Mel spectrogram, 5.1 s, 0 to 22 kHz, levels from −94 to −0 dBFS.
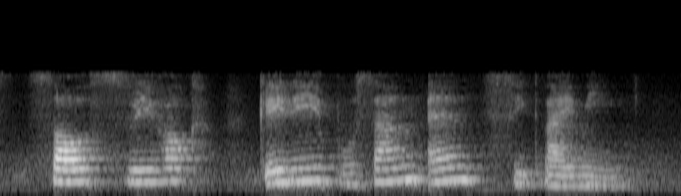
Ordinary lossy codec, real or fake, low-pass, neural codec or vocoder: none; fake; 5.4 kHz; codec, 16 kHz, 0.4 kbps, LongCat-Audio-Codec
